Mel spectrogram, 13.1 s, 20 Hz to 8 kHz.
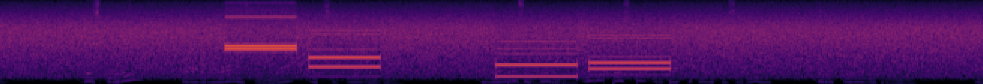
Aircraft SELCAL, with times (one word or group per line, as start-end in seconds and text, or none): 3.0-5.1 RS-HM
6.6-8.9 AJ-GK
